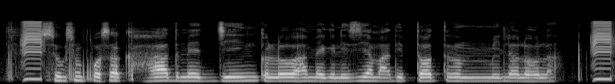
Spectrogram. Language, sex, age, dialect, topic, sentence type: Bhojpuri, male, 25-30, Northern, agriculture, statement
